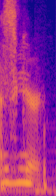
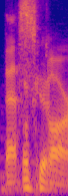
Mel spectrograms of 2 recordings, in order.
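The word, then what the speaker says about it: beskar: Besar. Okay. So, they didn't say that for sure. Besar. Bescar, I think is how it's pronounced.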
